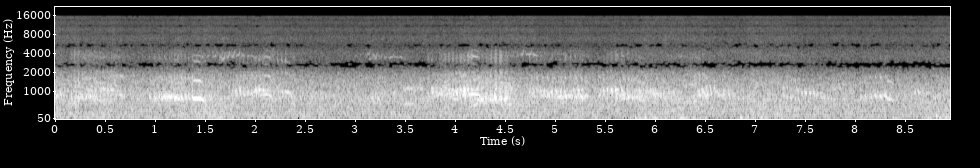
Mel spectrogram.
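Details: Sandhill crane flock on migration, Chicago area, November 2014, birds circling overhead. A dense chorus of rattling, trilled calls merges into continuous pulses that swell and fade every second or so, with faint background hiss.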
